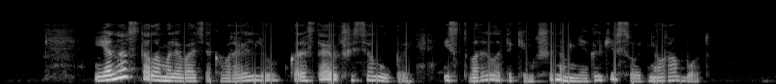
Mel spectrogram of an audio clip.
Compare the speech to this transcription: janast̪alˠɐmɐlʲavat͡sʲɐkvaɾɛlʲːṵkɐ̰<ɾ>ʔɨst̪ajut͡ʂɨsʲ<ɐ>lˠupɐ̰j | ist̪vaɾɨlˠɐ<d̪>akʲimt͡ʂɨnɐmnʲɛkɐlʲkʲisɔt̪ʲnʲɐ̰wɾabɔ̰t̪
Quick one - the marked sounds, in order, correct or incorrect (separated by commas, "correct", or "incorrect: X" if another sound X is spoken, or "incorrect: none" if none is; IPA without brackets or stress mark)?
correct, correct, incorrect: t̪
